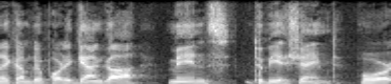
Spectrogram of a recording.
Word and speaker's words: 尴尬: from Joe it's actually from Wong this character pronounced ganga it means to be embarrassed or to be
